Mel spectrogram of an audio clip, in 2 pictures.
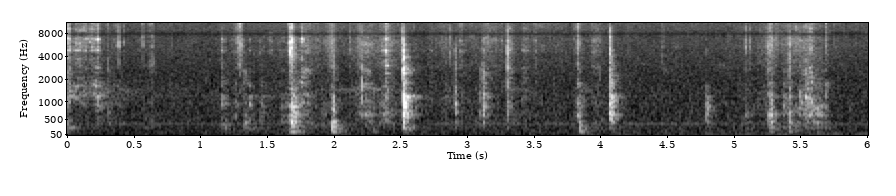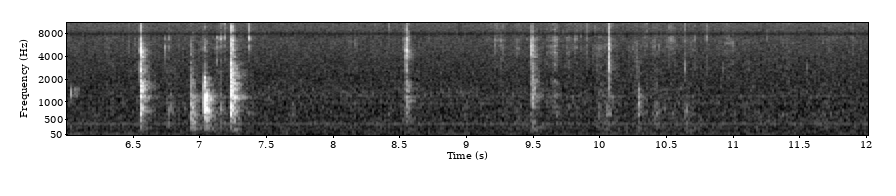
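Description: Irregular light clicks and small knocks of a Saturn S-series door lock cylinder being wiggled off its blue plastic arm, with clusters about two and a half and seven seconds in.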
